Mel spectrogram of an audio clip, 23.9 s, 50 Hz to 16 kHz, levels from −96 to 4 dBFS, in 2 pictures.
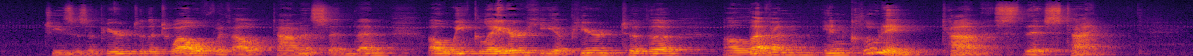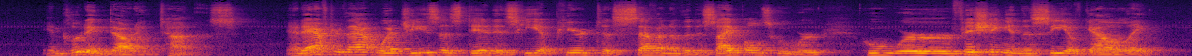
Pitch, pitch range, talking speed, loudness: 130 Hz, 120-150 Hz, 120 wpm, -24 LUFS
